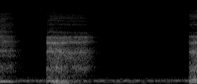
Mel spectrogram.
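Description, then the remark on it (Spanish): A voice imitates the heavy, agitated breathing of a person in a trance: three forceful breaths in quick succession, loud, with a low vocal rasp humming underneath between them. “Como esa respiración muy agitada.”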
